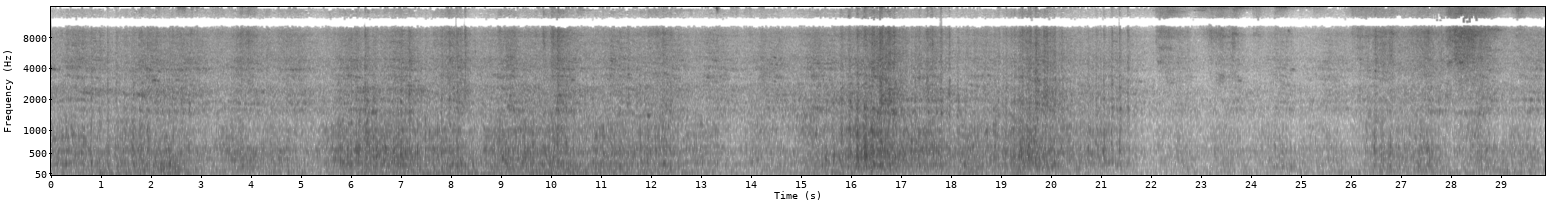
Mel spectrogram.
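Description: Freight train cars rolling past close by: a steady rumble of steel wheels on rail with rhythmic clickety-clack over the rail joints, rising and falling in loudness every few seconds as the cars go by.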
